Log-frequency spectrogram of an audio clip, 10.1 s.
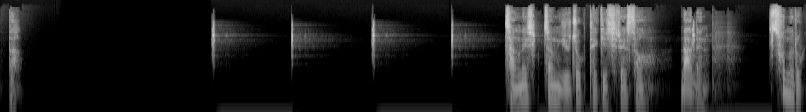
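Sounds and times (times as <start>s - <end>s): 
clock ticking: 2.6s - 10.0s
speech: 6.4s - 9.0s, 9.8s - 10.0s.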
